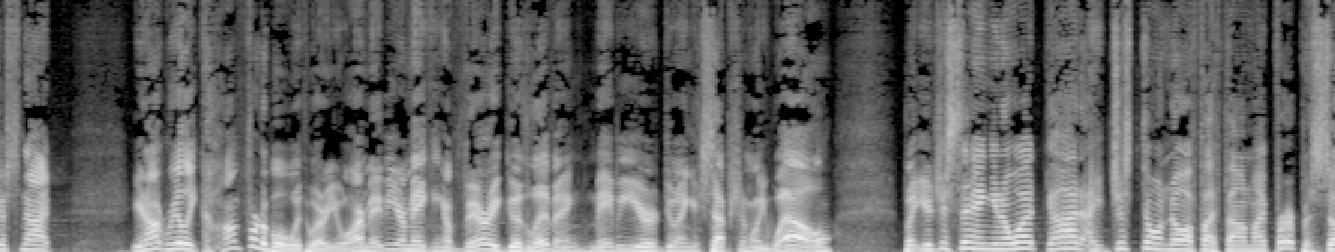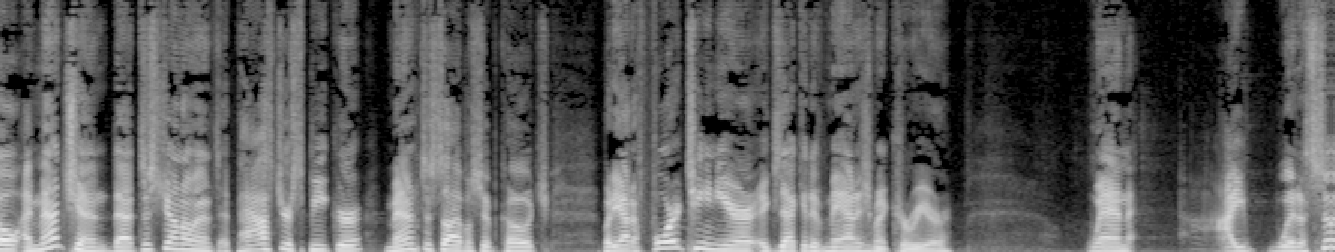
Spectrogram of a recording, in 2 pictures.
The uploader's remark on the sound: Live From Long Beach Rescue Mission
